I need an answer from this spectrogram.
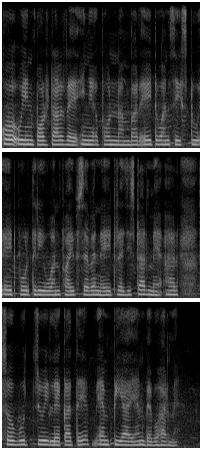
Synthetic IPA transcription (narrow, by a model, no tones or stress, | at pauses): koinpɔɾʈalɾɛʔiɲəpʰonːəmbəɾeʈwansiksʈueʈpʰoːɾt̪ʰɾiwanpʰajbsɛbɛneʈɾed͡ʒisʈəɾmẽʔaɾsobut̪̚t͡ʃujlekat̪eempiajenbɛbɔɦaɾmẽ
